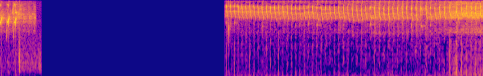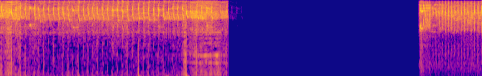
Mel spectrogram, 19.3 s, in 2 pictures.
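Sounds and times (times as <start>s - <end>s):
lovebird chirp: 0.0s - 0.8s, 4.5s - 14.3s, 18.1s - 19.3s.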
